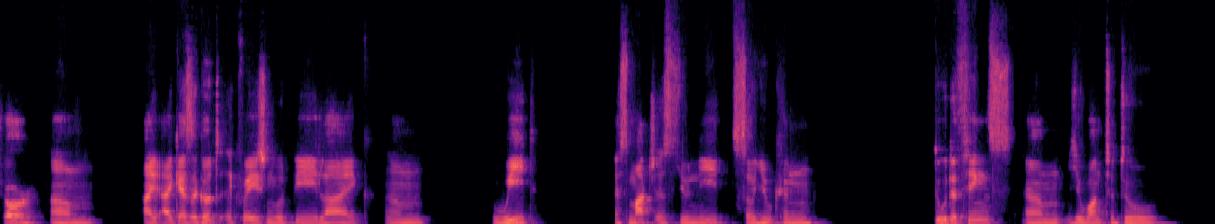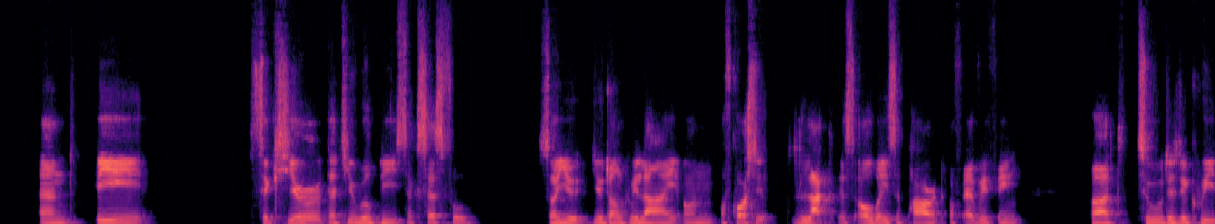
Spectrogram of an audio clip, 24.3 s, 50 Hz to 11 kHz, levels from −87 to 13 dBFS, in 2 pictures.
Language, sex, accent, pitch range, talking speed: English, male, German, 120-135 Hz, 140 wpm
